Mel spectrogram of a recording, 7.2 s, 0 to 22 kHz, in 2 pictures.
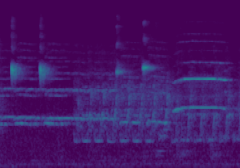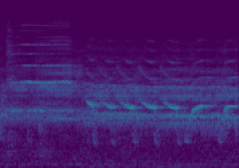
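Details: Malinois Waterslager canary recorded in 2014; sharp high chips, then a bubbling water-like rolling passage, stepping into a held whistle and finally soft sliding, gurgling phrases over faint steady background hiss.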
